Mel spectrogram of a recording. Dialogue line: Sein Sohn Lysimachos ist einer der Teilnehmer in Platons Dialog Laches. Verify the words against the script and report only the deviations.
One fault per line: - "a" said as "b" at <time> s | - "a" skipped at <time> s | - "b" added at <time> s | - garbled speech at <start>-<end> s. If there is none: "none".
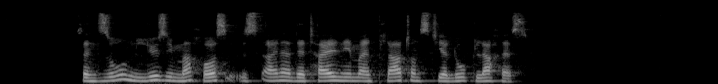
none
